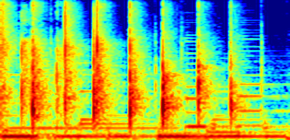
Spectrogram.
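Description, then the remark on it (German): About eight crisp hand claps in a steady, quick rhythm, clear, like a short round of applause from a lone clapper, given for Slytherin, with a low steady hum underneath and no talking. “Ein Applaus für Slytherin.”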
